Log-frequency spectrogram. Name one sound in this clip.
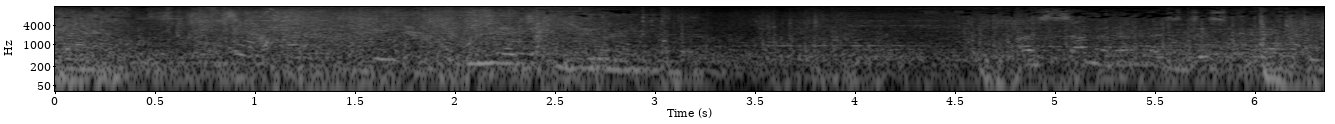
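Game spell effects crash and burst in a fight.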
